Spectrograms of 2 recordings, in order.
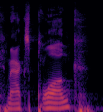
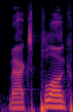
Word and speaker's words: Planck: until this one guy max planck max plunk they pronounce it plunk but it's spelled p-l-a-n-c-k he's the editor of the most important physics journal in europe max pluxum max plunk plucks him one of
